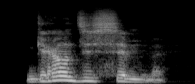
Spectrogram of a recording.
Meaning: plural of grandissime
- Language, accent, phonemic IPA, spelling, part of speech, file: French, Canada, /ɡʁɑ̃.di.sim/, grandissimes, adjective, LL-Q150 (fra)-grandissimes.wav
